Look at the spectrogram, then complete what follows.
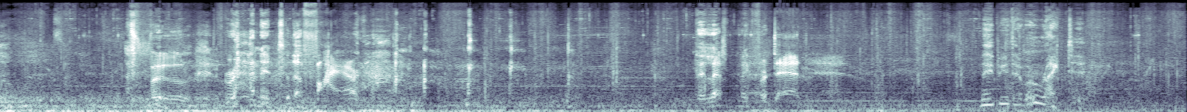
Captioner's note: coughs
